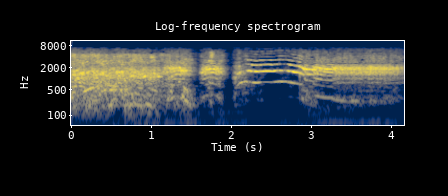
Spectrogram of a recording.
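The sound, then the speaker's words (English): A boy's voice mimics honking wild geese, a nasal, wavering honk rising and falling over a couple of seconds, loud, amid a noisy, snickering background. “That was geese.”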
